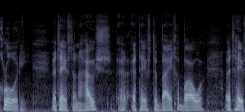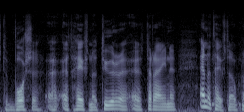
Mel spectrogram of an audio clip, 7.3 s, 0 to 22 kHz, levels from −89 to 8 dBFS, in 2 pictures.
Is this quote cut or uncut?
cut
